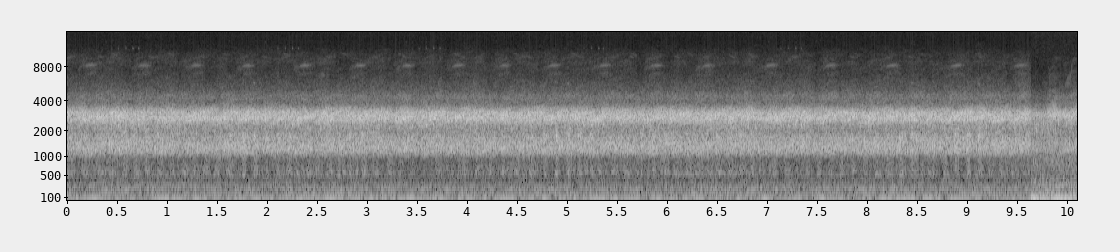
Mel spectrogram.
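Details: Many frogs in a nighttime chorus in a water-filled rice field awaiting planting, full moon overhead. Dense, rattling croaks carry on steadily, then the sound cuts briefly just before the end.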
